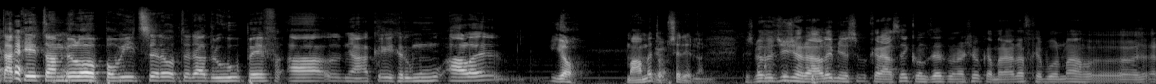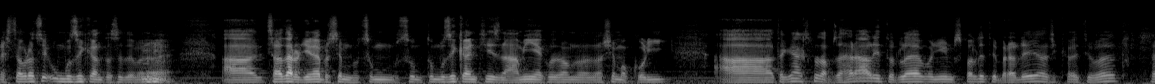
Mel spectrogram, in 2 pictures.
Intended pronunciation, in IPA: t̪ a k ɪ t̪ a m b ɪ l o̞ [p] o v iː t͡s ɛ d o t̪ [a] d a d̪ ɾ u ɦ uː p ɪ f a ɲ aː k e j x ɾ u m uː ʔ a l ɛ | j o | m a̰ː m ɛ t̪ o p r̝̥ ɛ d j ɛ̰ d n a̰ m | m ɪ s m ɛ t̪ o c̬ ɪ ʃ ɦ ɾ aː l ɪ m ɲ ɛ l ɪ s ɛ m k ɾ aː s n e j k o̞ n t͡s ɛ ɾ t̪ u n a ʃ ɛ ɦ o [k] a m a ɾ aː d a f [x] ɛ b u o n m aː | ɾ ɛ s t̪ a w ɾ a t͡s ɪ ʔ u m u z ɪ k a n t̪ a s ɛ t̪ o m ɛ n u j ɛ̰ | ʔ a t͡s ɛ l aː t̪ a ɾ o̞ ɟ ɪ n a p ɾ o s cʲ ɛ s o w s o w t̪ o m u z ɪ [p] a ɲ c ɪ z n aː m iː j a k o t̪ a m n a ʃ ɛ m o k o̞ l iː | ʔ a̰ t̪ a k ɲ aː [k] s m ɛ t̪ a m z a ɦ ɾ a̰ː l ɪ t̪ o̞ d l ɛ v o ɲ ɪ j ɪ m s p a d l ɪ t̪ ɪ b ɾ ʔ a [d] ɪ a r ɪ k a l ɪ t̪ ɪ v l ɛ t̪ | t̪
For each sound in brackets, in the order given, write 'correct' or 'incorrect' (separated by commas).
correct, incorrect, correct, correct, incorrect, correct, correct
